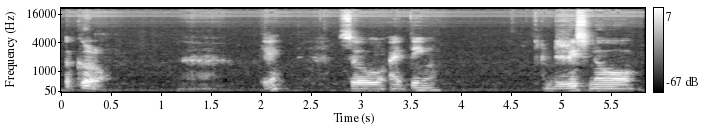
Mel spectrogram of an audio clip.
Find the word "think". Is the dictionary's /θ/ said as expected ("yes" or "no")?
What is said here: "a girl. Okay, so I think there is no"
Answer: no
